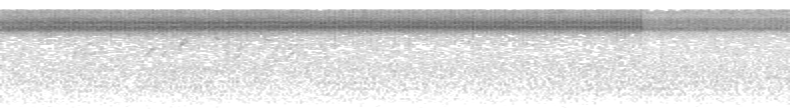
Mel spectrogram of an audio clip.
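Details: Summer meadow grasshoppers produce a steady, very high continuous trilling hiss, unchanging in pattern, dropping somewhat in volume after four seconds.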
